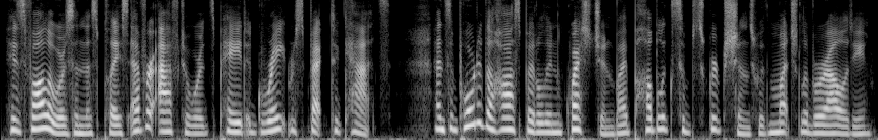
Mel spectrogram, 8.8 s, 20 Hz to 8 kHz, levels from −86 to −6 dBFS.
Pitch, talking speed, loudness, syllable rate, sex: 205 Hz, 170 wpm, -21 LUFS, 5.4 syllables/s, female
